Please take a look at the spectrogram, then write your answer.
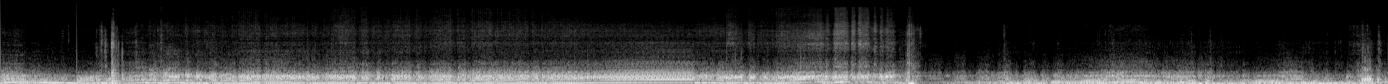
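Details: BMW E36 318is saloon with starter that was sticking, after hammering starter and jump start: engine catches and runs steadily, smooth rev rise and fall midway, no knocks or misses; running normally.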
